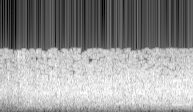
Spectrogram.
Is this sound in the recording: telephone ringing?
no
